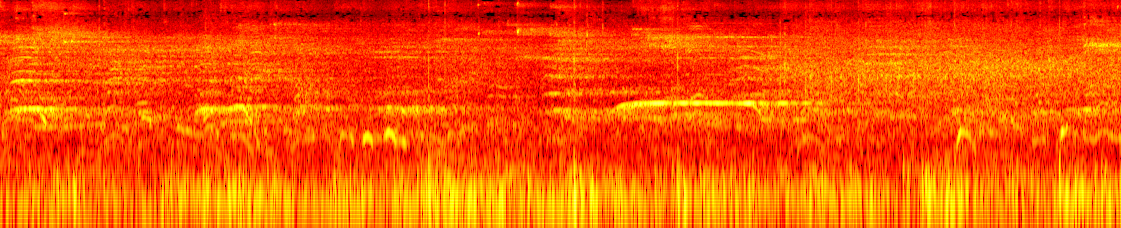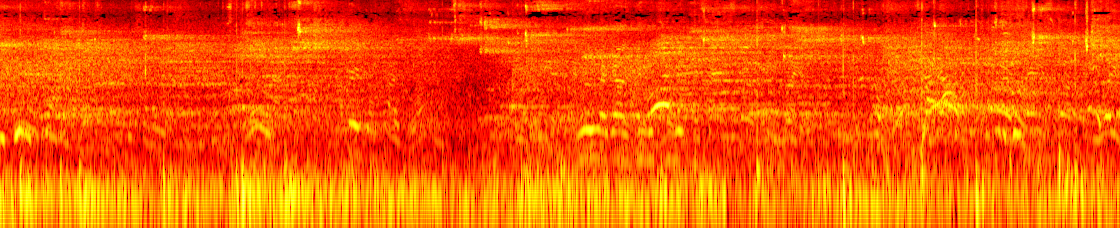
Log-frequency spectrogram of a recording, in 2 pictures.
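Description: Players and spectators shout and talk in a large echoing gym.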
